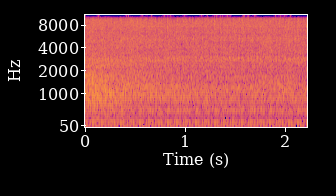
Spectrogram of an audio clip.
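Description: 2016 Yamaha R1's crossplane inline-four engine idling steadily while the bike stands still.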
